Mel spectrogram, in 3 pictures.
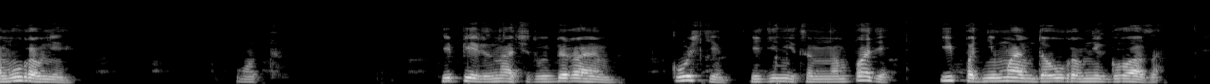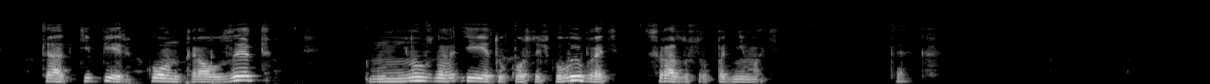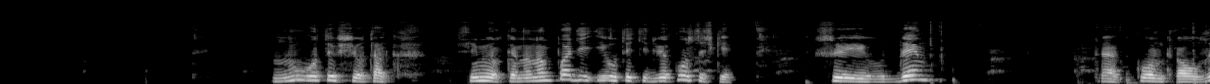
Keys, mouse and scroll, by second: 2.3-3.9 middle drag, 6.7 shift+click, 7.9 KP_1, 9.1-11.1 drag, 14.1 ctrl+z, 15.8 middle click, 17.0 shift+click, 17.8 KP_1, 19.2-25.6 drag, 28.6 KP_7, 30.4 click, 33.5 shift+d, 36.0 ctrl+z.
